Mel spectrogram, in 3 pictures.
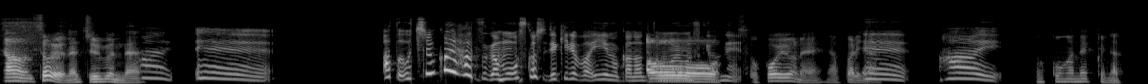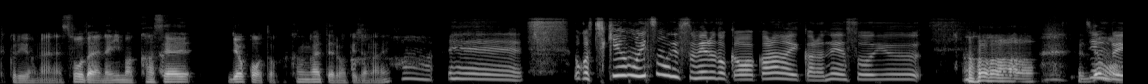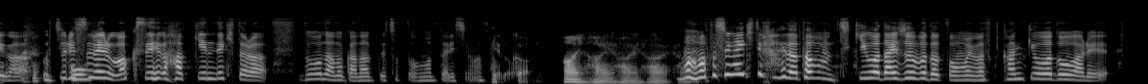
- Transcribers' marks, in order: other background noise; chuckle; laughing while speaking: "ああ"; chuckle
- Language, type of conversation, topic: Japanese, unstructured, 技術の進歩によって幸せを感じたのはどんなときですか？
